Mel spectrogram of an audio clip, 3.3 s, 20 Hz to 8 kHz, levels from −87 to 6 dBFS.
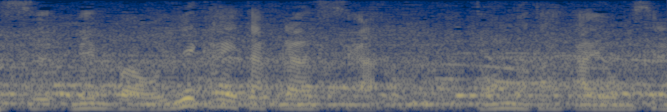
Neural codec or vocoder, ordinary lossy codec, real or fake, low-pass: none; none; real; none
